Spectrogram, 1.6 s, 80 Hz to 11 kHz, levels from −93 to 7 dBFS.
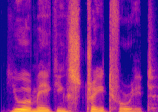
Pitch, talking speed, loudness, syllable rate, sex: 130 Hz, 230 wpm, -17 LUFS, 5.5 syllables/s, male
